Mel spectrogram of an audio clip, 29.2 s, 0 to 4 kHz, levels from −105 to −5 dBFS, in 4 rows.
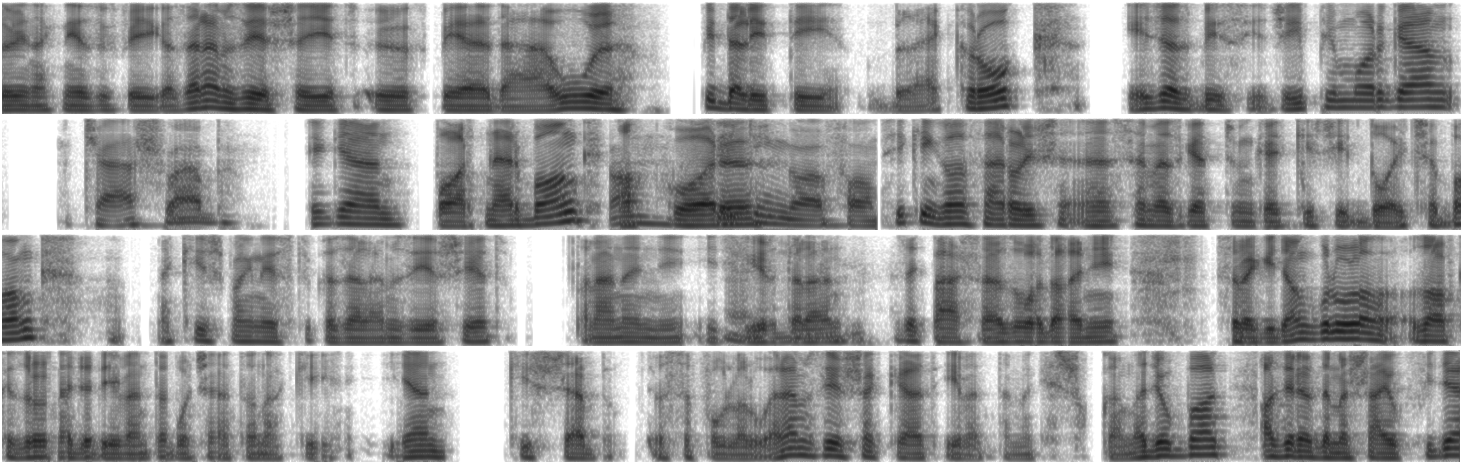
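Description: A speech recording carried over a call path, with nothing above 4 kHz, consistent with a narrowband G.711 mu-law link. Repeated packet loss (robotic sound) hits from 19.68 to 22.98 s and again from 23.34 to 24.33 s. Short gaps follow each other closely, the longest about 46 ms and 33 ms. Each one is patched by stretching the last sound. About 15 to 19 percent of each stretch is concealed this way. The speech turns choppy, with pieces missing.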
